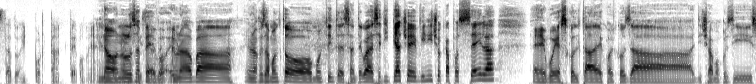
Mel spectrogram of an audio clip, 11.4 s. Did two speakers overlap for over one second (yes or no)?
yes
